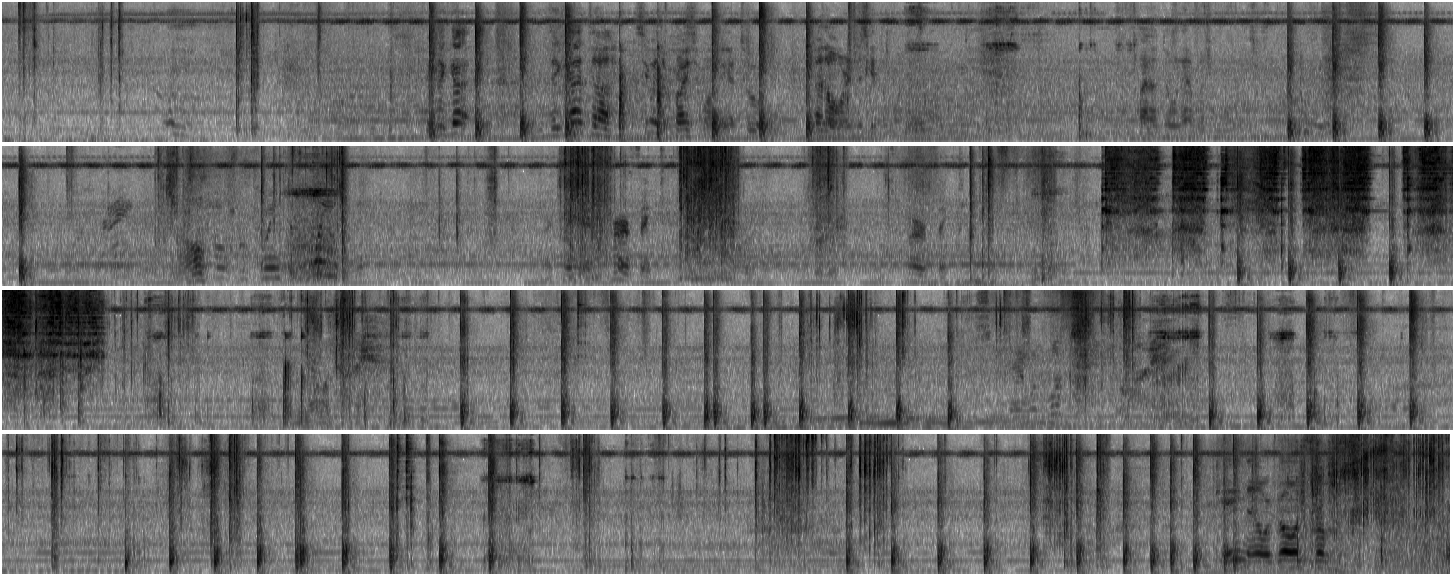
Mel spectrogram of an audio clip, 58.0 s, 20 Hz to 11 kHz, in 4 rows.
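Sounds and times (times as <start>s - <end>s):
sharp knocks: 4.2s - 8.6s, 12.8s - 15.0s, 24.2s - 30.8s, 32.9s - 38.8s, 40.1s - 43.4s, 44.0s - 49.9s, 52.0s - 56.2s
hand tool scraping gravel: 4.3s - 10.3s, 16.0s - 18.0s, 19.3s - 33.4s, 38.8s - 42.6s, 47.5s - 52.6s, 53.8s - 54.8s, 55.7s - 58.0s.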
